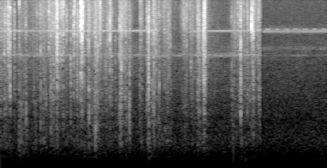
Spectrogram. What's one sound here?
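Bare feet step on woven bamboo strips that creak and crackle.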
